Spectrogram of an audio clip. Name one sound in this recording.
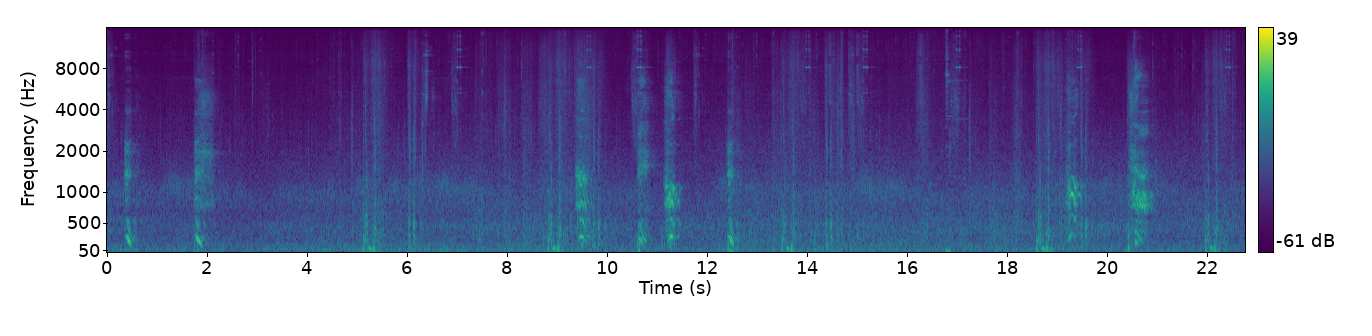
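Gift boxes pop open with short, sharp bursts.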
